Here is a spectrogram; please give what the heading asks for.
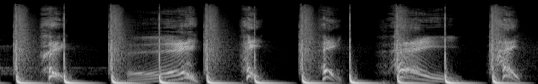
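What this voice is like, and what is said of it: Shouting loudly. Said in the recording (German): “Schrei nicht so.”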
